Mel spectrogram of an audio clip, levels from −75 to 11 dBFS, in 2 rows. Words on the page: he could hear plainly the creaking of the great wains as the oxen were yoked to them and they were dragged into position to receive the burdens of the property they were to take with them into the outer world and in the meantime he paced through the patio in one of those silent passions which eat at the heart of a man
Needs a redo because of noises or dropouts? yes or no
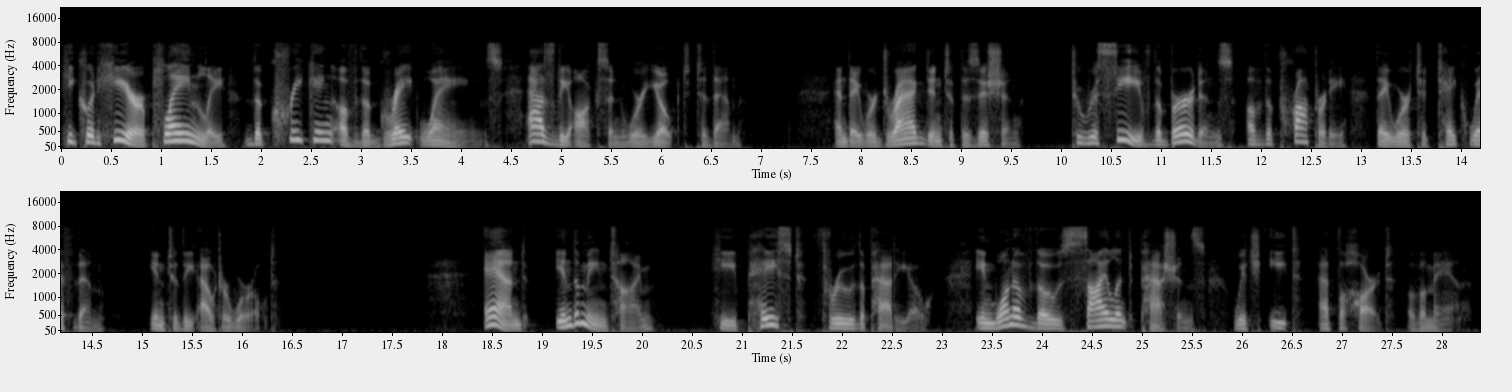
no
